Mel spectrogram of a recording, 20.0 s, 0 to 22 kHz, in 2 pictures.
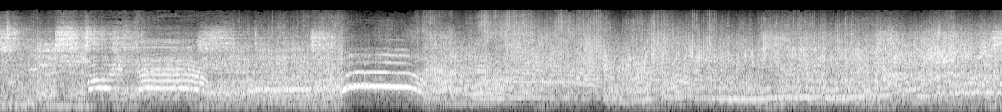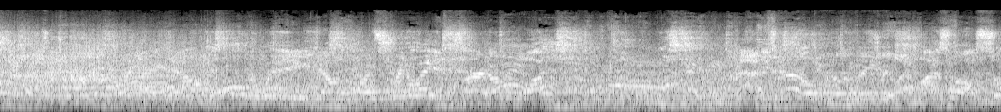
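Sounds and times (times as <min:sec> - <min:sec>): race cars passing at high revs: 0:00.0 - 0:20.0.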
